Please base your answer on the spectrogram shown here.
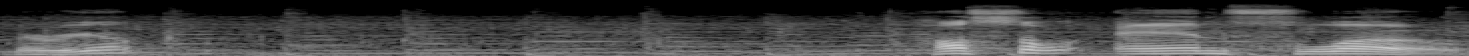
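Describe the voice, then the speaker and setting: A man's voice: high-pitched, expressive, takes it slowly. A man giving casual, rambling live commentary as he streams a video game, often repeating phrases as he riffs. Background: game music.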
